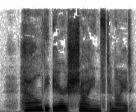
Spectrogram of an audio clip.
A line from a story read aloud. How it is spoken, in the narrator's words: said Walter dreamily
